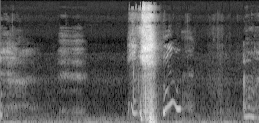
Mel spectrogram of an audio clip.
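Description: One sharp, explosive sneeze after a quick in-breath, with a short vocal sound after it: a single sneeze.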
